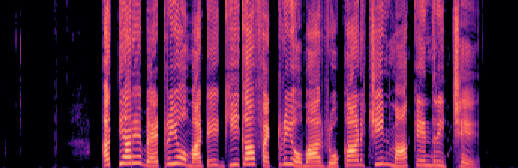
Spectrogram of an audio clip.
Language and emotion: Gujarati, neutral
